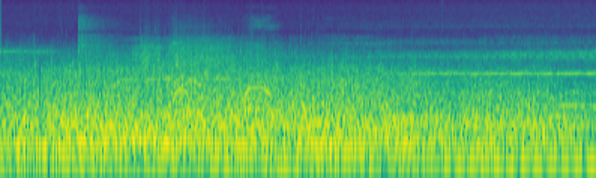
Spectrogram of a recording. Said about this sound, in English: they cut the ribbon, and then they start having these earthquake-like tremors around the building. And then everybody kind of moves away from the front steps there, and the whole building just implodes. It collapses right in front of the crowd.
